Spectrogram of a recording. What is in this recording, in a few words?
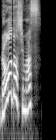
"load shimasu", girl; voice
